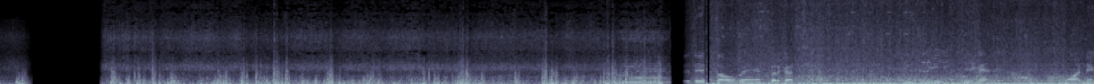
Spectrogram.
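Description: A train rumbles and clatters along the tracks.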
